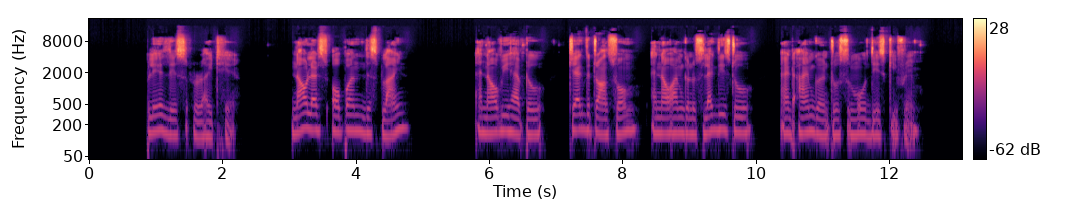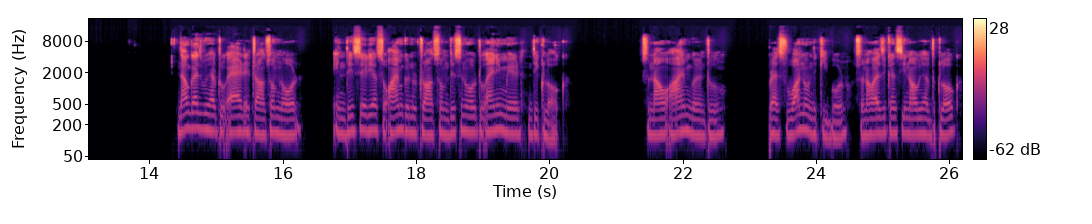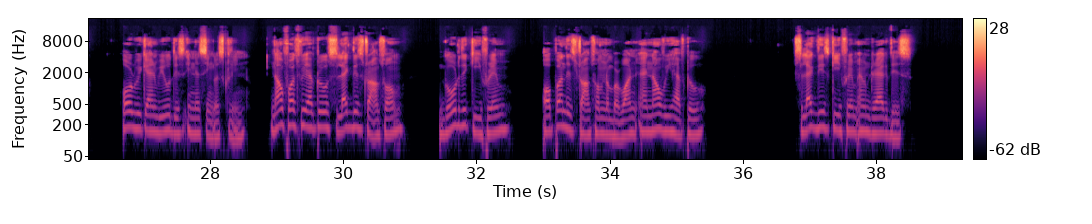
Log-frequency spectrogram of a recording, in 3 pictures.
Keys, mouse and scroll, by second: 23.8 1, 25.7-26.2 ctrl+scroll down 1, 26.2-26.6 ctrl+scroll up 1, 28.4-28.7 ctrl+scroll down 1, 34.6-35.3 ctrl+scroll up 2.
